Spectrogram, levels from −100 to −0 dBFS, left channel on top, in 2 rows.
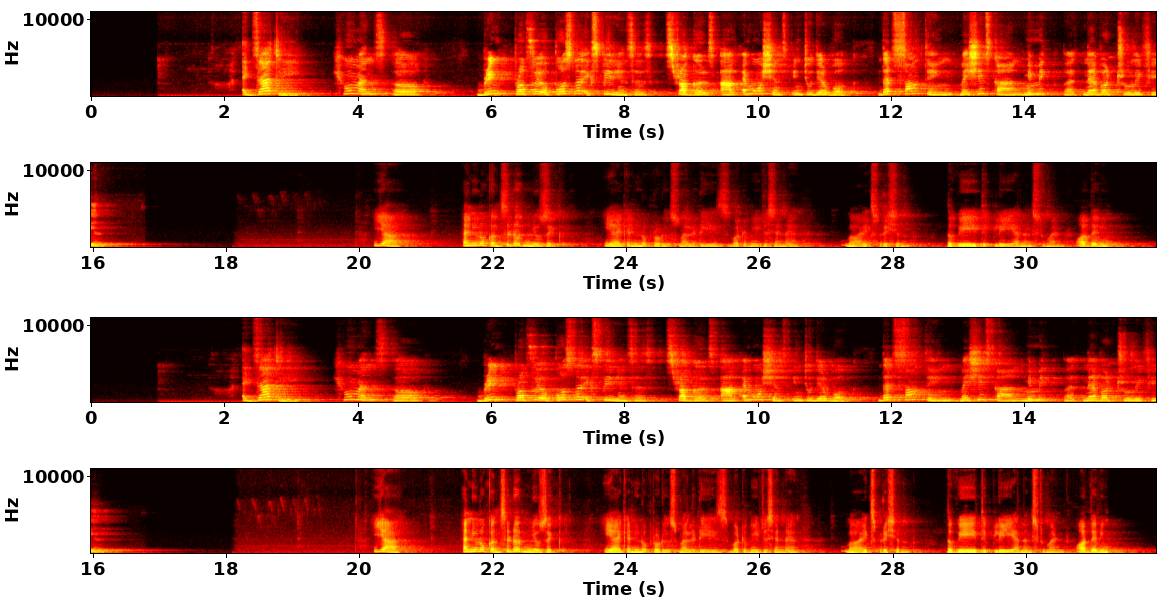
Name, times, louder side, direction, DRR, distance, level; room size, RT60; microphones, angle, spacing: voice 1, 2.3-3.1 3.7-5.0 5.8-11.4 11.8-14.3 14.6-16.2, left 2 dB, 60° left, 7 dB, 2.0 m, -24 dB
voice 2, 20.2-20.6 21.5-22.9 23.7-26.6 27.2-28.3 28.8-31.2, right 2 dB, 60° right, 10 dB, 1.6 m, -27 dB
30.0 x 17.5 x 9.9 m, 1.5 s
head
